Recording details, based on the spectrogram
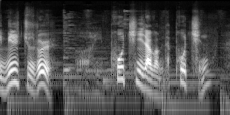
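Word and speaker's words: poitín: 포친.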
